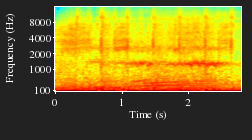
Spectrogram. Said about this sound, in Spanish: Un auto hambriento de sangre dobla la esquina quemando llantas.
